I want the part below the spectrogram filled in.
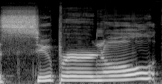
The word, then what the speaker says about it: Supernal: After the Supernal Dreamers, that's how you pronounce that word, called him to Tamriel.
